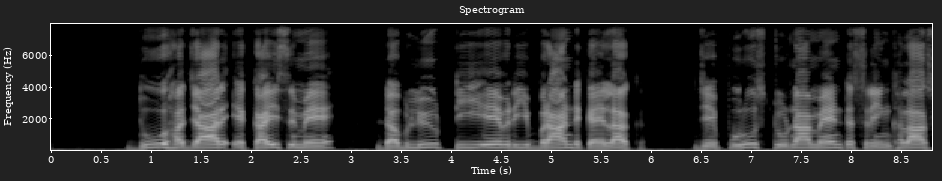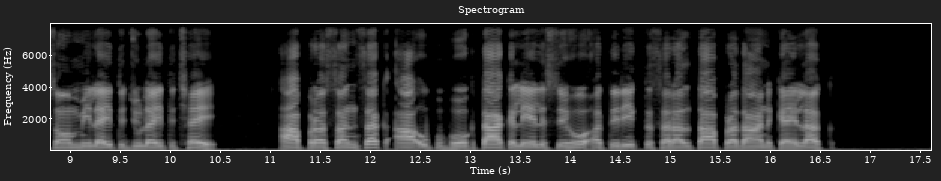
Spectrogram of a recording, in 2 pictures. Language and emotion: Maithili, neutral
